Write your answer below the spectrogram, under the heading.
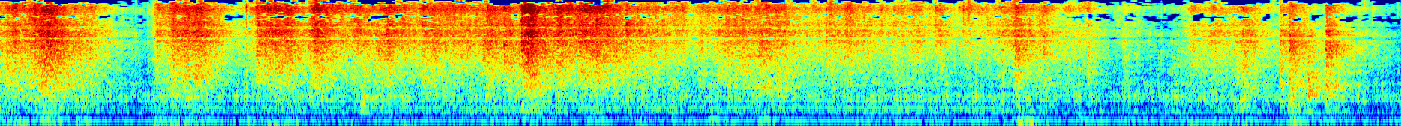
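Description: Stir-fry vegetables sizzling and crackling in a stainless steel pan on the hob, a steady hiss with irregular pops, over a steady low hum.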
